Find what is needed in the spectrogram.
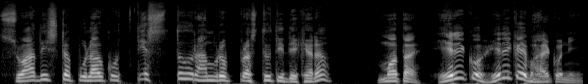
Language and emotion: Nepali, happy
